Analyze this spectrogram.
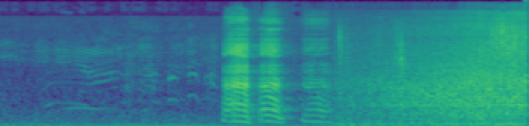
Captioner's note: fake laugh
